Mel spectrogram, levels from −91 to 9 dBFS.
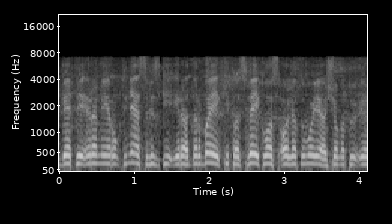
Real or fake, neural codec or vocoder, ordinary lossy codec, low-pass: fake; vocoder, 44.1 kHz, 80 mel bands, Vocos; AAC, 32 kbps; 7.2 kHz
